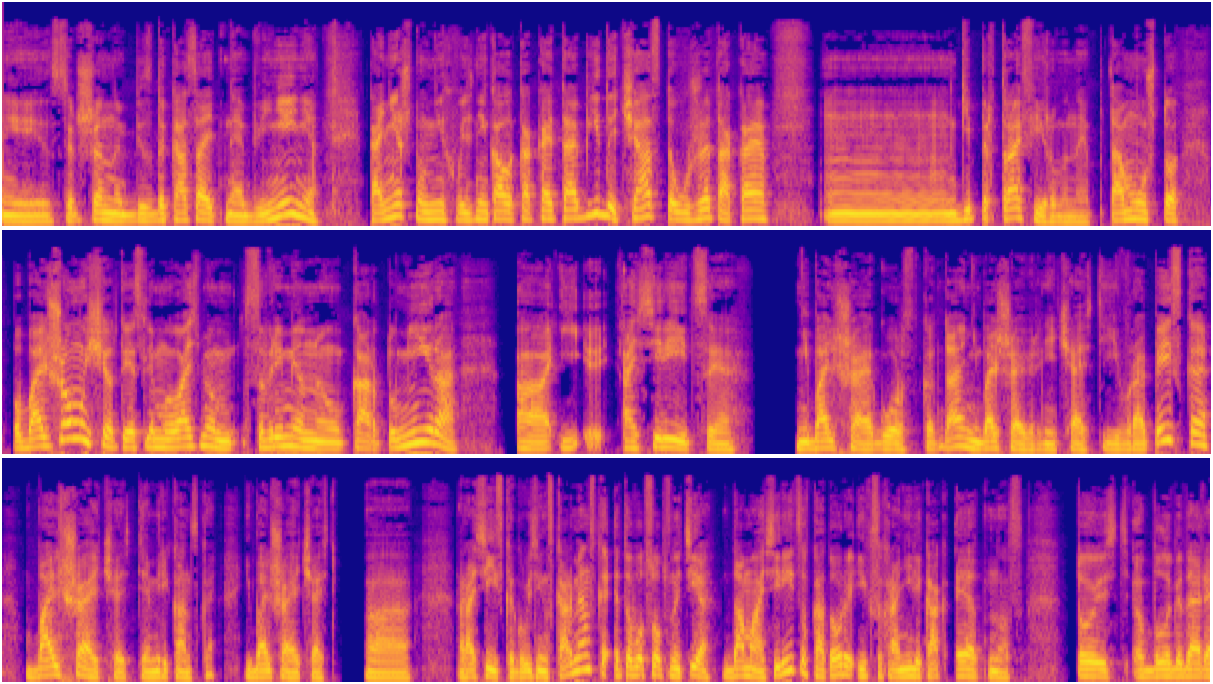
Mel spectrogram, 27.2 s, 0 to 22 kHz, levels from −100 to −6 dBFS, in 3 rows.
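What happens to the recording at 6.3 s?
Nothing goes wrong at 6.3 s; the speech there plays through intact, with no dropout, click, distortion or other fault.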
